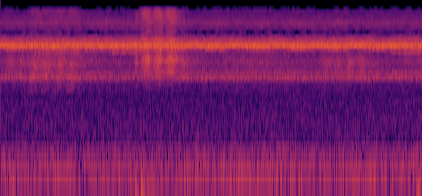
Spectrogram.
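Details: Short stretch of constant high-pitched cricket chirping, a single louder burst standing out near the middle, over a soft low background rumble.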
